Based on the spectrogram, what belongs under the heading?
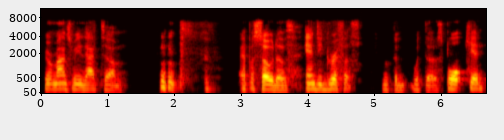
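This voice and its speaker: A man's voice: mid-range voice, steady tone, measured pace, dark tone, dull audio. A man, a pastor, teaching a casual Bible study, chatting, chuckling often and asking the room questions. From United States. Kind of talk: conversational Bible lesson. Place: church Bible study class.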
